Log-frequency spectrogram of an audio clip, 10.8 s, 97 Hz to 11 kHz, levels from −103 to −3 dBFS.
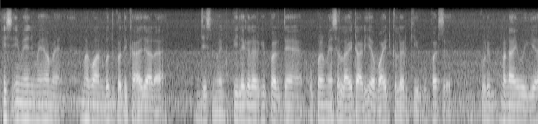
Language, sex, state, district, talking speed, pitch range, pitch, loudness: Hindi, male, Bihar, Jamui, 185 wpm, 100-110 Hz, 105 Hz, -23 LUFS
